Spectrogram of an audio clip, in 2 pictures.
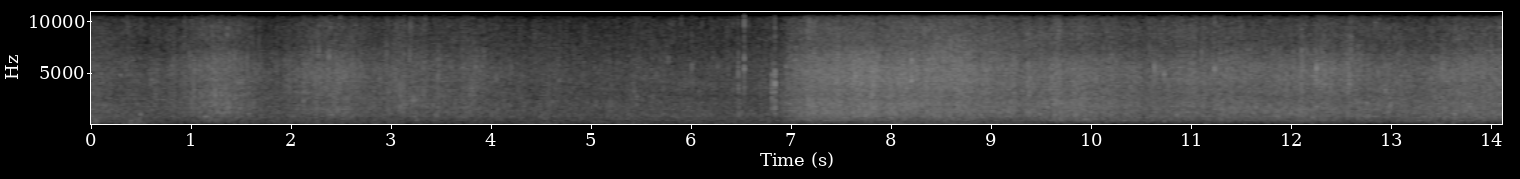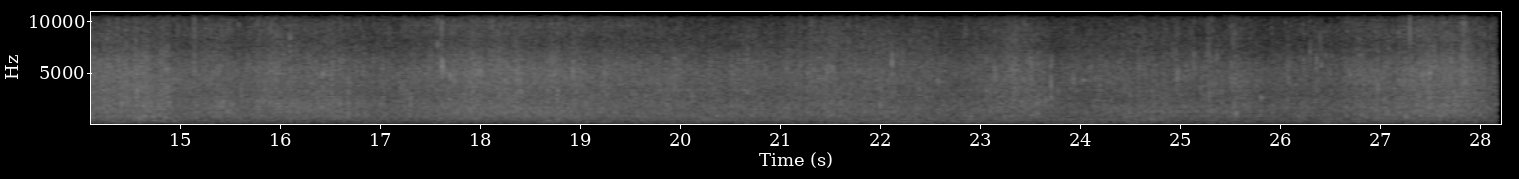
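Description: Steady rush of water and wind with a faint low hum underneath; the rush gets louder suddenly about seven seconds in.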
